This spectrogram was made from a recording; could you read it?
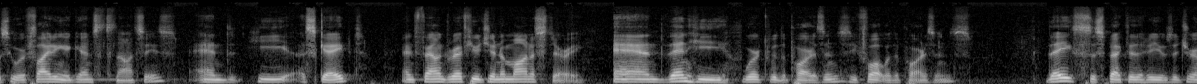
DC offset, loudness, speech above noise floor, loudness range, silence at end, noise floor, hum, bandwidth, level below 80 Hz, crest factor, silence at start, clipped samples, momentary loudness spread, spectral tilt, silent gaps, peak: under 0.1%; -21 LUFS; 29 dB; 4 LU; 0 s; -50 dBFS; none; 19.5 kHz; -46 dBFS; 18 dB; 0 s; under 0.1%; 12 LU; -4.5 dB/octave; none; -2 dBFS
